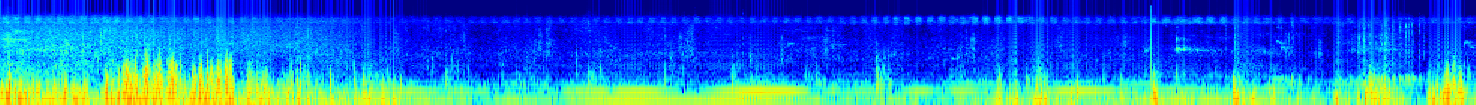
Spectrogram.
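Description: Low rumbling noise, typical of wind on the microphone, for the first few seconds. Then a steady low hum that swells and fades slowly, with scattered light knocks on the wooden deck.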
